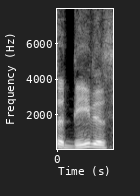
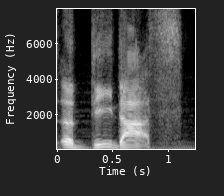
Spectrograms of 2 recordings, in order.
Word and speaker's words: Adidas: that's correct it's like Adidas Adidas is not pronounced Adidas here it's Adidas Adidas that's German Adidas Adidas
